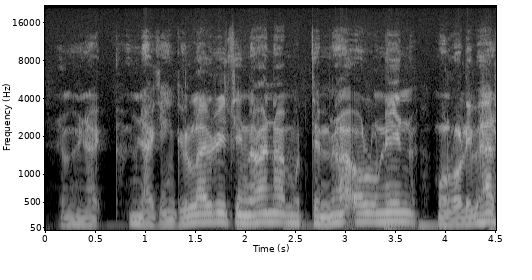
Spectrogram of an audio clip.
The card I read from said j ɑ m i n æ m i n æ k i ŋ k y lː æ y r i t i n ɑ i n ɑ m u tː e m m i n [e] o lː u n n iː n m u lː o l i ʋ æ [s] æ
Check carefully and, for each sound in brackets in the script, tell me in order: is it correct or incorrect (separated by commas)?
incorrect, incorrect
